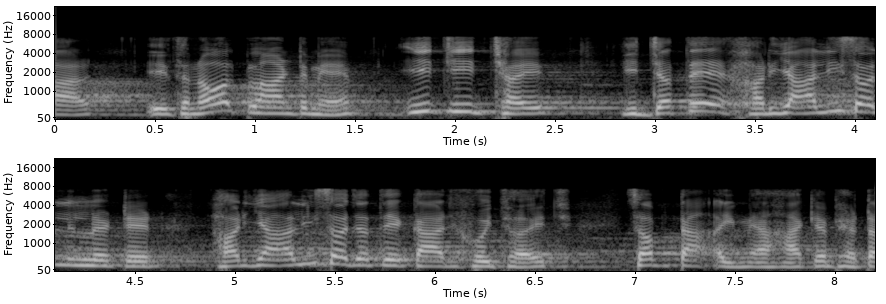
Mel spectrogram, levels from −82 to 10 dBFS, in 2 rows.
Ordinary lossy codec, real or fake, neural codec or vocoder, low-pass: none; real; none; 7.2 kHz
